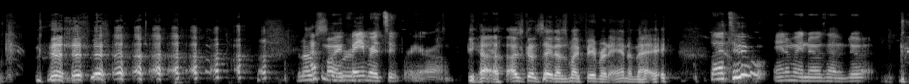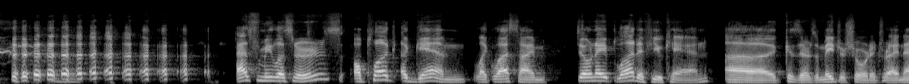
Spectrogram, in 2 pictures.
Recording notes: We had to use our backup recording for this one, so it’s just the audio from our Zoom call. The quality is a bit lower than normal.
